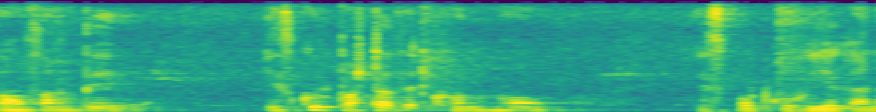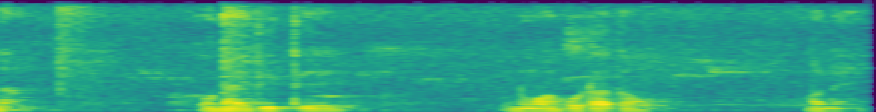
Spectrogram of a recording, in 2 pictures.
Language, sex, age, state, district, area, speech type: Santali, male, 30-45, Jharkhand, Seraikela Kharsawan, rural, spontaneous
